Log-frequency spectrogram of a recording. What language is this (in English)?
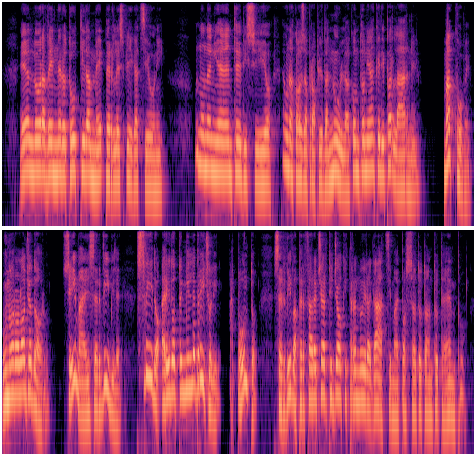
Italian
